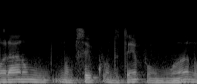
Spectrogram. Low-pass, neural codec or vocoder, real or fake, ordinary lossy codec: 5.4 kHz; none; real; none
